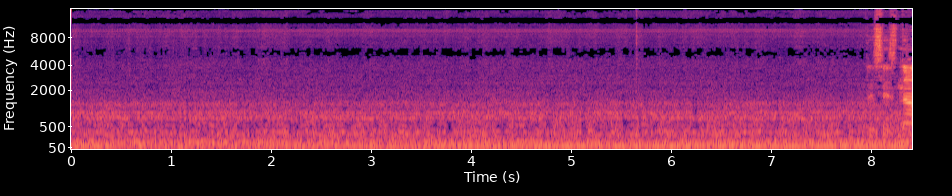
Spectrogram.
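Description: Steady low rumble of road and wind noise inside a Ford Mustang's cabin at highway speed, picked up by a hand-held phone; it sounds like wind.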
